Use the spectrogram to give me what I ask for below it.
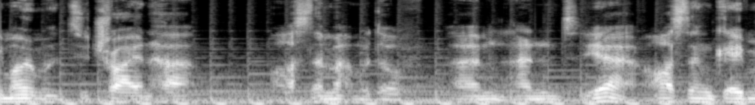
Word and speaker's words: Arslan Makhmudov: So for so for Arslan Makhmudov, that's the right way to pronounce it, right?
